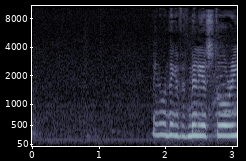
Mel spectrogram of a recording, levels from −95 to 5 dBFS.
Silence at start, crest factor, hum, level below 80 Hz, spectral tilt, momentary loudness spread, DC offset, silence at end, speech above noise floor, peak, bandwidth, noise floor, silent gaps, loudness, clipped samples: 1.8 s; 16 dB; none; -80 dBFS; -4 dB/octave; 9 LU; under 0.1%; 0 s; 34 dB; -16 dBFS; 11 kHz; -62 dBFS; none; -30 LUFS; under 0.1%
